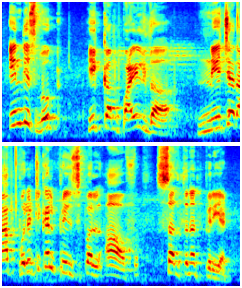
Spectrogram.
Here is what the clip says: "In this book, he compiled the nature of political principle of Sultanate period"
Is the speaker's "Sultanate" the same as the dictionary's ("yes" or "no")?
yes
